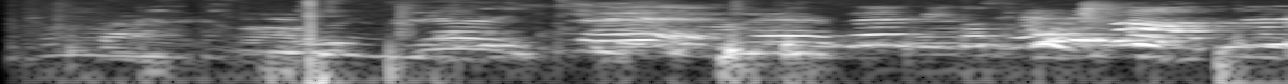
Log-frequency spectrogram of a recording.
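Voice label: "ding", spoken word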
